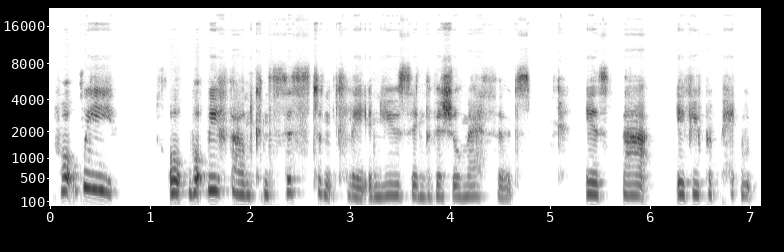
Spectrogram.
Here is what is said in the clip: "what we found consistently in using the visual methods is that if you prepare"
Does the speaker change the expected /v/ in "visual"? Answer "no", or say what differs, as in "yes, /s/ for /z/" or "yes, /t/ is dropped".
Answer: no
